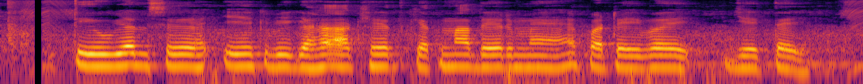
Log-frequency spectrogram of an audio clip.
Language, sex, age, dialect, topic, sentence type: Magahi, female, 25-30, Central/Standard, agriculture, question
